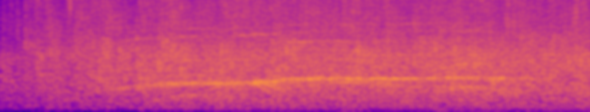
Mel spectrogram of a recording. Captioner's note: applause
